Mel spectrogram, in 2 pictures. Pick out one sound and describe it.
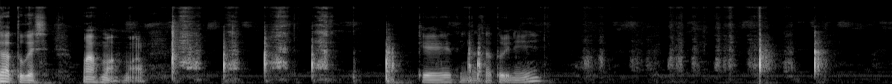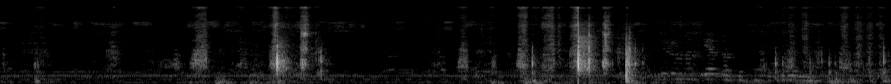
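A knife chops through pumpkin and taps on a wooden board.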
